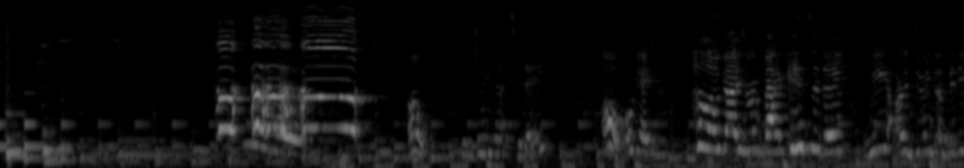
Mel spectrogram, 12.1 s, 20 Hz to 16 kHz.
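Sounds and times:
soft music: 0.0s - 12.0s
rooster crowing: 2.7s - 4.8s.

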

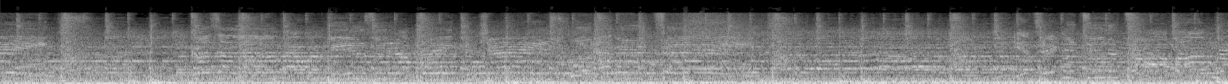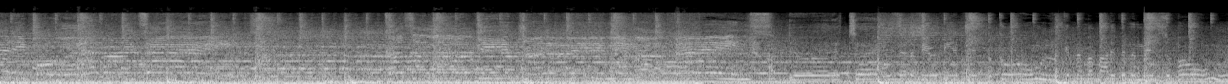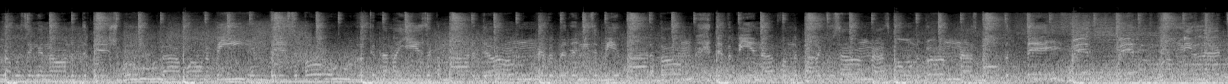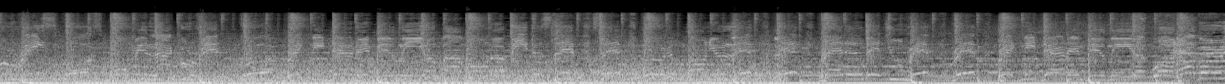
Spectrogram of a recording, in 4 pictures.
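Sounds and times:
wind buffeting microphone: 0.0s - 48.8s
background music: 0.0s - 49.0s
propeller plane engine roar: 0.0s - 49.0s
rushing wind: 0.0s - 49.0s.

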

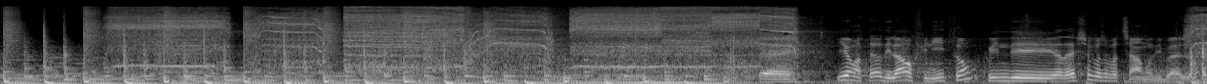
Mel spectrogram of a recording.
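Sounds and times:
background music with beat: 0.0s - 8.8s
cordless drill into wood: 1.0s - 8.1s.

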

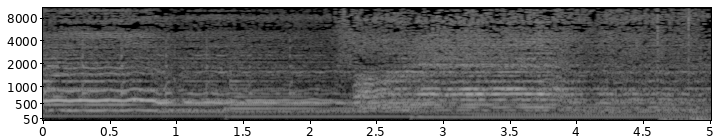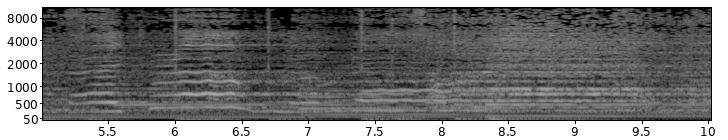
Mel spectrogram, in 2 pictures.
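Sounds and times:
choir singing held chords: 0.0s - 10.0s.

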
